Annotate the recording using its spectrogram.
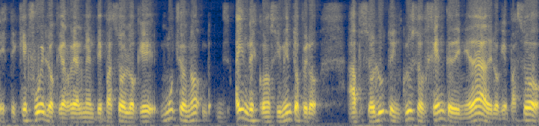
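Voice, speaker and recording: Speaking with an Argentine accent, a man moves along at a fairly quick pace. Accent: Rioplatense Argentine Spanish. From Argentina. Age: 60s. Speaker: author and teacher. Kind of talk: radio interview. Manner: hesitant, repeats words.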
